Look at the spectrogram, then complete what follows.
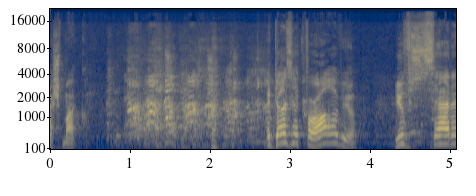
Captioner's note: laughter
